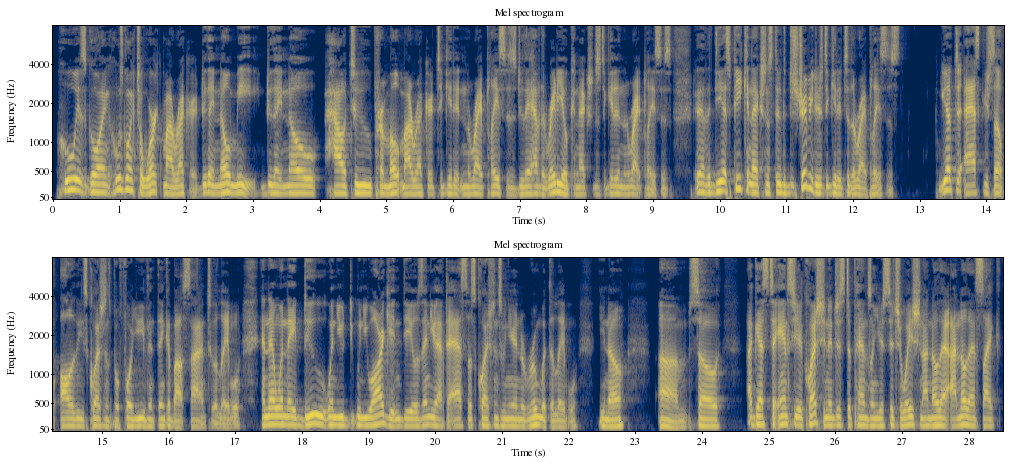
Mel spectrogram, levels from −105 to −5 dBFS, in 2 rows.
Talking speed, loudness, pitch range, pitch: 265 wpm, -20 LUFS, 115-135 Hz, 125 Hz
